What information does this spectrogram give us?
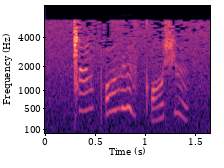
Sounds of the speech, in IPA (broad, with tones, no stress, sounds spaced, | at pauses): ǁ ɐ̃˦˥ z pʼ ɔ˦˥ z ɘ˧˥˧ z kʼ ɔ˨˦ ʃ ɘ˥˨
